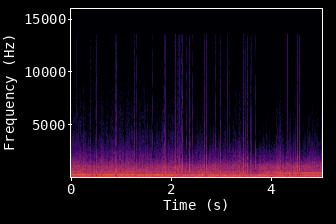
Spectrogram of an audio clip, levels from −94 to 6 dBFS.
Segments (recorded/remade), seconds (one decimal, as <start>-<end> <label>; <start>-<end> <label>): 0.0-5.0 recorded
